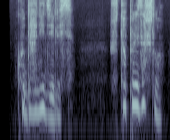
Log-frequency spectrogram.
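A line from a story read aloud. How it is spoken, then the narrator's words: Hurried mumble. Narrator (Russian): успела пробормотать Лиля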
